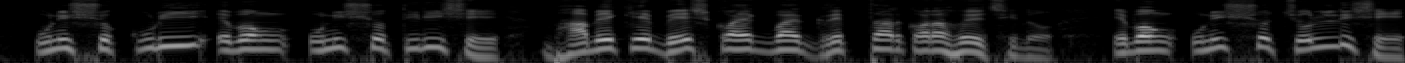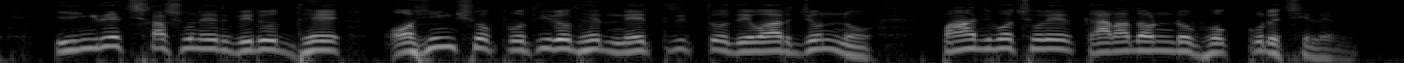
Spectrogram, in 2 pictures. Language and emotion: Bengali, neutral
